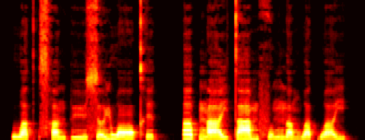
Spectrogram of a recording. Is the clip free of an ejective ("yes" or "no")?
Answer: yes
